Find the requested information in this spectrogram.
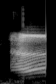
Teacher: Memanjangkan bacaan huruf mat selama 4 atau 5 harokat. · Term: mat wajib mutasil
